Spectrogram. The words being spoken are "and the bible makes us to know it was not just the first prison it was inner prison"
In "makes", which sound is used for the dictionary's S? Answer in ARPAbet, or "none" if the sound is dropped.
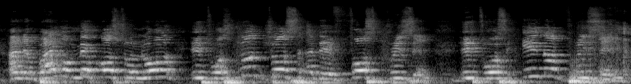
none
